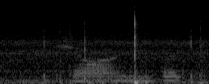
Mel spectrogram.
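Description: Typing on a computer keyboard: a few sharp key clicks, one louder than the rest about a second and a half in, under a faint low voice.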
